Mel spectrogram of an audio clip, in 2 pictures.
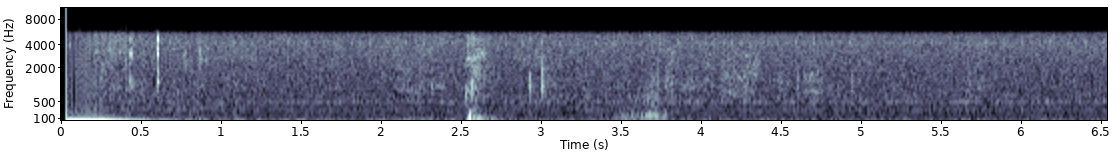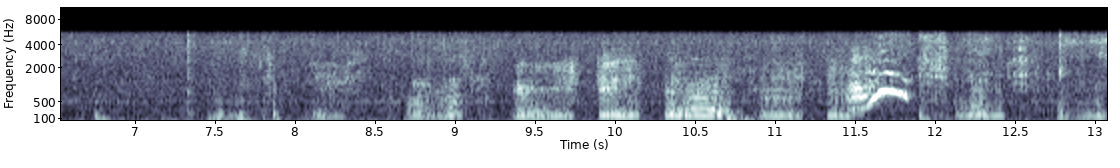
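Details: Two dogs at play, a seven-year-old Border Collie and Springer Spaniel cross and a Border Collie puppy: a quiet start, then low rumbling growls and grumbles that build in the second half, with a brief high whine near the end.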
